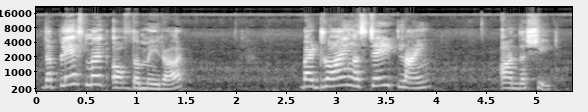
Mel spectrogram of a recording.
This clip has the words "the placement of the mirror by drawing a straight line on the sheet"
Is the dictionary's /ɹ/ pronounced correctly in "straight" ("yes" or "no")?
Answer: no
